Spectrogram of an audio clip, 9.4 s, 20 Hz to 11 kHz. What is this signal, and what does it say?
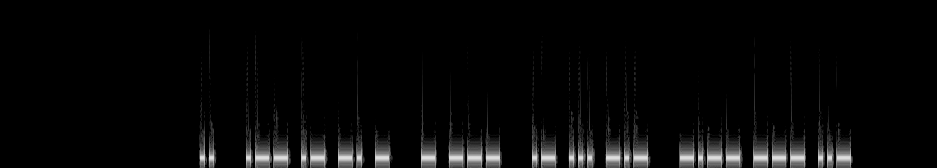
Morse code, heard as a keyed tone, about 26 wpm, 700 Hz. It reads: I WANT TO ASK YOU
